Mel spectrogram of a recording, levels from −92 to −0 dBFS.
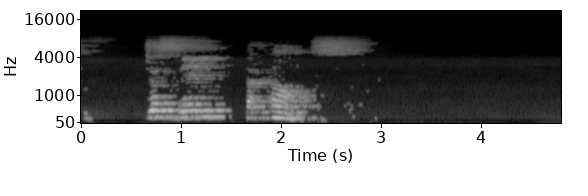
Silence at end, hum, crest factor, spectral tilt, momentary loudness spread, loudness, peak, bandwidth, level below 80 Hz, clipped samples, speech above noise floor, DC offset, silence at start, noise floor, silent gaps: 1.95 s; none; 18 dB; -4.5 dB/octave; 16 LU; -32 LUFS; -16 dBFS; 9 kHz; -76 dBFS; under 0.1%; 35 dB; under 0.1%; 0 s; -65 dBFS; none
